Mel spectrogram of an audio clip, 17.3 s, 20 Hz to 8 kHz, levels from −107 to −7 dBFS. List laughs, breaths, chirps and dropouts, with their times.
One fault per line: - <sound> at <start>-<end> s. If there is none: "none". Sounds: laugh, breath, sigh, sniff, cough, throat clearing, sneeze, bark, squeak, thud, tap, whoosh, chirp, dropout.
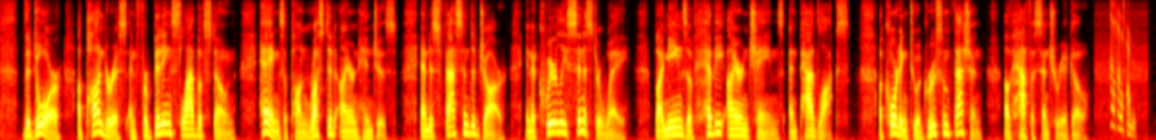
- chirp at 16.6-17.1 s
